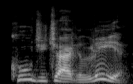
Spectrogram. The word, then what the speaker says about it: Kujichagulia: for ourselves and self-determination kuji chagalya when you say it properly kuji chocolate and just let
